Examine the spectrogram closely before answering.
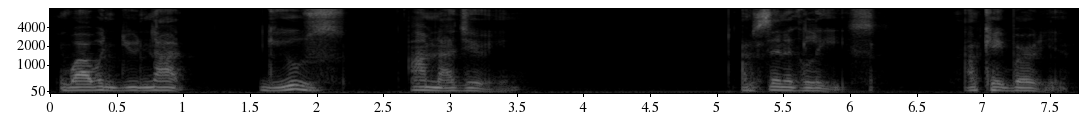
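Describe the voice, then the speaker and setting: A man's voice: fairly low pitch, fairly even intonation, takes it slowly, pauses often, warm tone, slightly rough. A tired American man giving casual, opinionated commentary as a host, emphatic and repeating phrases for emphasis. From United States, family from Texas. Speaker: host commenting on an online discussion.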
